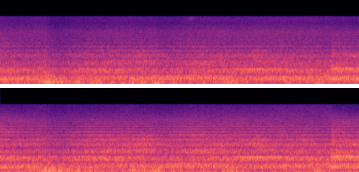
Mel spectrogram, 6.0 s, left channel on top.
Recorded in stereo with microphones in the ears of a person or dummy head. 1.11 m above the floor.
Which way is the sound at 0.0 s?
55° right (ahead or behind).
